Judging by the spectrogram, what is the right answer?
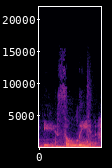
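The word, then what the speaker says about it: Solene: sparkling next up is Celine but spell s-o-l-e-n-e so lean I am loving this spelling I saw it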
